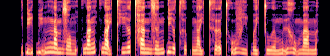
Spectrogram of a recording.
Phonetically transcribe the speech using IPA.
ɗ ḭ˧˥ ɓ ḭ˧˥ n ŋ a˧ m z ɔ˨˩ m k w a˨˦ ŋ k w a̰˧˨ j t̪ʰ i˨˦ ə̯ t̪ʰ a˧ n z ə˨˦ n ɗ i˧ ə̯ t̪ʰ ə˨˩ p̚ ŋ a˨˩ j t̪ʰ ə̰ː˧˥ t̪ʰ ṵ˧˥ v i˨˩ ɓ ə˨˩ j t̪ u˨˩ ə̯ m ɨ̰˧˥ ɣ ṵ˧˨ m a˧ m

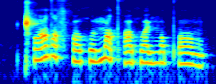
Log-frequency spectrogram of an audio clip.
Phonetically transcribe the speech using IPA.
ǁʰ ɔ dˤ ɪ sˤ x o χʷ ɪ m o tˤ ʔ o χʷ a y̯ ŋ ɔ pʼ ɔ ŋ

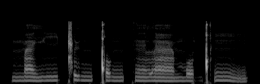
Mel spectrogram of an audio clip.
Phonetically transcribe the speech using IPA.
m æ̃ j i ǁ y ŋ ǃ o ŋ k ẽ l æ̃ m o ǃʼ ĩ

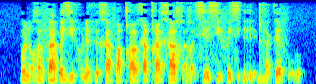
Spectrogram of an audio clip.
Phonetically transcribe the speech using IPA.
o ɳ ɔ̰ ʁ ə f a p ɛ zʲ ɘ h ɔ̰ ɳ ɘ h ø x a f a qʰ o x ɛ qʰ ɛ x a χ ɛ̰ ʁ ɛ̰ sʲ o sʲ ø f ø sʲ ə̰ rʲ ɛ̰ ɖʱ a k ɛ f o̰

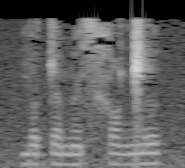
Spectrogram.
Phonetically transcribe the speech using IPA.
j ʌ d ʈ æ m ɛ̃ s x ɑ ŋ͡ǁ ə

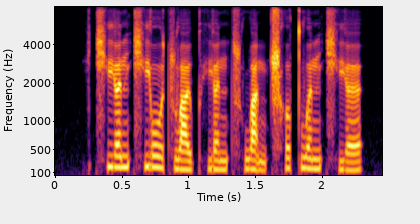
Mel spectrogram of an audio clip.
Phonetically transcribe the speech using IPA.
t͡ɕʰ j ɛ˦ n t͡ɕʰ j o˥˨ ʊ̯ t͡s w a˨˦ ɪ̯ pʰ j ɛ˨˦ n t͡sʰ w a̰˨˩ n ʈ͡ʂʰ ɤ˦ t̪ w ə˨˦ n t͡ɕʰ j ɛ˨˦

